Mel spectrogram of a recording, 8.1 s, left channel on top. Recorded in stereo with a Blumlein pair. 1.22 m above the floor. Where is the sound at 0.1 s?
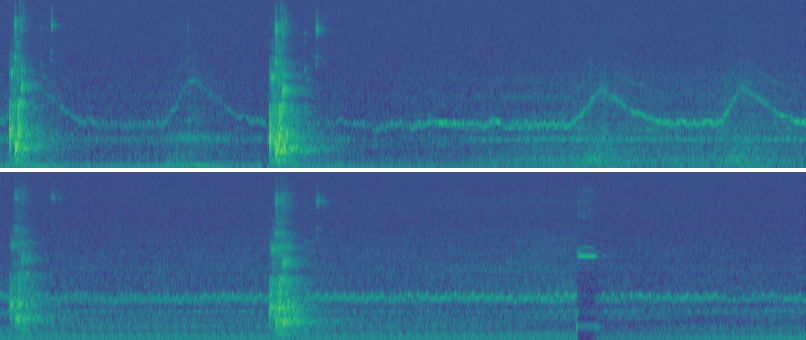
55° left, 1.2 m.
